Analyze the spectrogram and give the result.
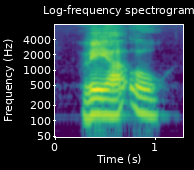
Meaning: initialism of Wet op de arbeidsongeschiktheidsverzekering
- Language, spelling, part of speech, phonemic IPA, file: Dutch, WAO, proper noun, /ʋeː.(j)aː.oː/, Nl-WAO.ogg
